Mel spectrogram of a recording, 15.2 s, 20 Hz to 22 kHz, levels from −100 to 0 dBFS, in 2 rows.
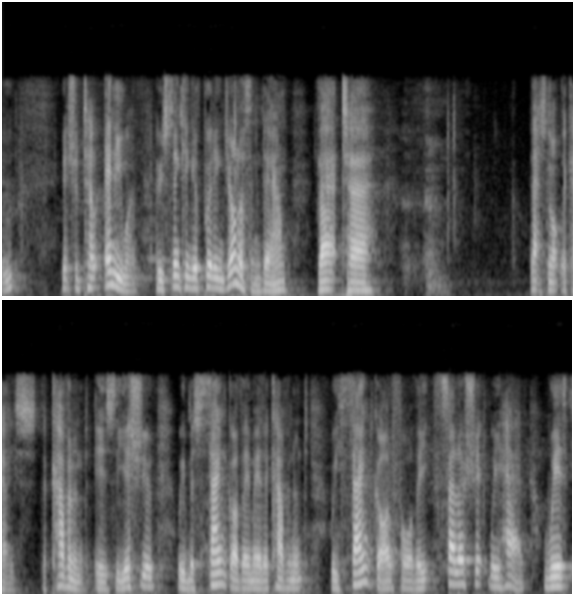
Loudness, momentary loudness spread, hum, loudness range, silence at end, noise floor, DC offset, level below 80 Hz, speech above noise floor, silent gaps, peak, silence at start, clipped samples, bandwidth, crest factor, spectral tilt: -25 LUFS; 12 LU; none; 6 LU; 0 s; -68 dBFS; under 0.1%; -50 dBFS; 44 dB; none; -6 dBFS; 0 s; under 0.1%; 8.2 kHz; 20 dB; -4.5 dB/octave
